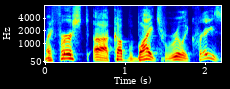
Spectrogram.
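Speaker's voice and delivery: put-on Wisconsin accent. Speaker quotes a man from Wisconsin about his first bites: imitating Tim's Wisconsin accent. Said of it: "I'm giving him that accent because he's from Wisconsin".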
